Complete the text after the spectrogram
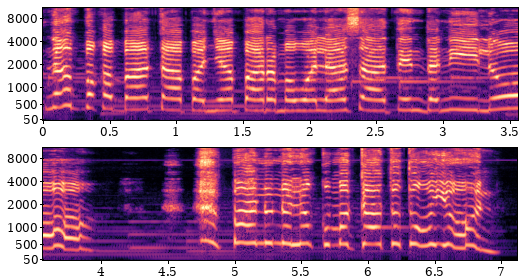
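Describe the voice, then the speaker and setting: A woman's voice: extremely high pitch, unhurried, sharp tone, faint music behind, exaggerated voice. A woman playing an anxious, grief-stricken mother in a radio drama, pleading and crying, with a Filipino accent. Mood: tearful, fearful. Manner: pleading, tearful delivery. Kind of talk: emotional radio drama acting.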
